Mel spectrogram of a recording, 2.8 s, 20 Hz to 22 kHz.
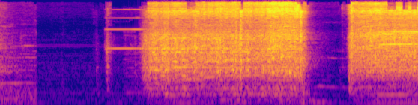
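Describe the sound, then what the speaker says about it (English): A power drill with a 9/16-inch bit whirs in two bursts, a short pause between them, close and loud as it bites into metal on a first-generation Cummins truck's sway bar end link mount. "Take 2 with the 9/16 drill."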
